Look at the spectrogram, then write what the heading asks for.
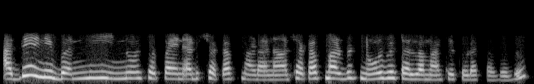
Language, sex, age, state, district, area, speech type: Kannada, female, 18-30, Karnataka, Mysore, urban, conversation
